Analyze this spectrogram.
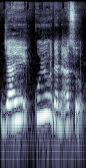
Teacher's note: Penggelotalan berlaku apabila fonem kah di akhir kata berubah menjadi hentian glotis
